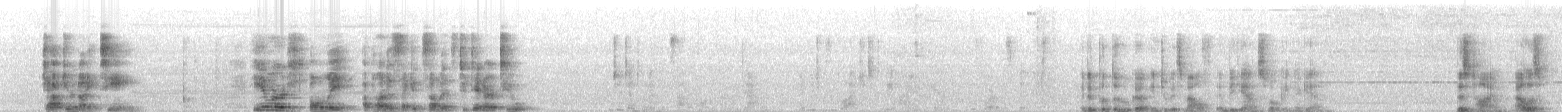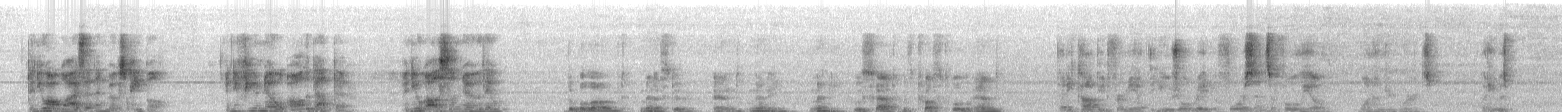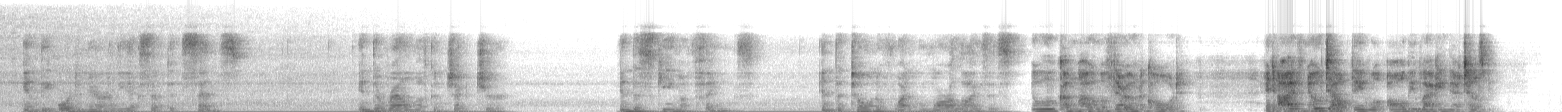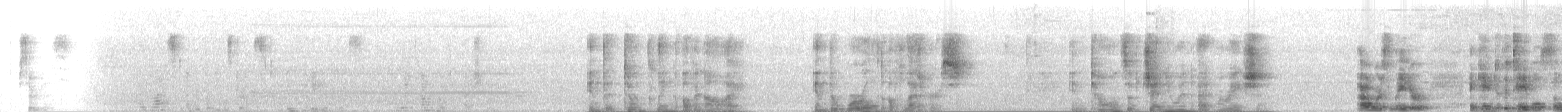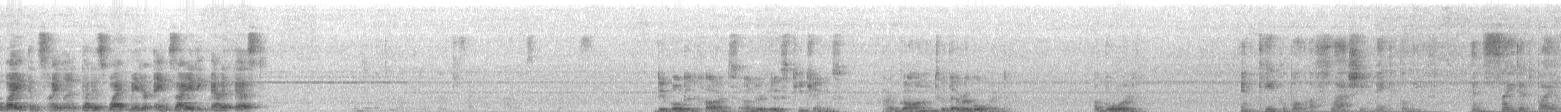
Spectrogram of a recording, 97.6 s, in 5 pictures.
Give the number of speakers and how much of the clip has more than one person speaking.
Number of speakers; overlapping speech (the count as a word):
seven, no overlap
